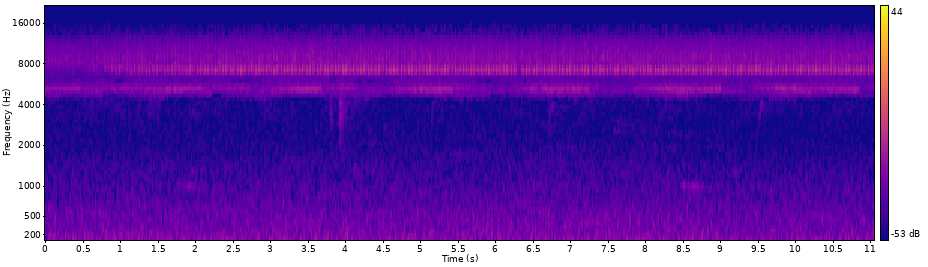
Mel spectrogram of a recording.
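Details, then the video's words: Crickets calling at night, starry sky, calm wind: a high, sustained, ringing trill that swells in over the first second, with a couple of faint, short, lower tones in the background. "ambient relaxing cricket sound"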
